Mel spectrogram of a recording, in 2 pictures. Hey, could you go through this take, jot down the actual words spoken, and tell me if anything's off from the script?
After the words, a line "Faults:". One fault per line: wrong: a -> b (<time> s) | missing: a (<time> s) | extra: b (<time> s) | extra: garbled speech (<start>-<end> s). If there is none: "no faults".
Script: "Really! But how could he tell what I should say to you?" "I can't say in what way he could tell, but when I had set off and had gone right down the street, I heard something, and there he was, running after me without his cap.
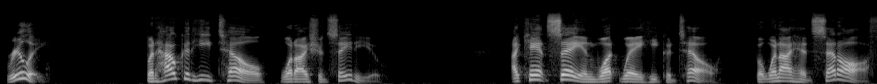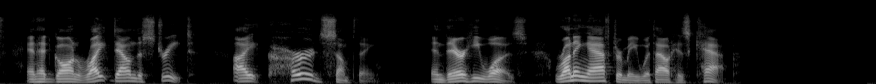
"Really! But how could he tell what I should say to you?" "I can't say in what way he could tell, but when I had set off and had gone right down the street, I heard something, and there he was, running after me without his cap.
Faults:
no faults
